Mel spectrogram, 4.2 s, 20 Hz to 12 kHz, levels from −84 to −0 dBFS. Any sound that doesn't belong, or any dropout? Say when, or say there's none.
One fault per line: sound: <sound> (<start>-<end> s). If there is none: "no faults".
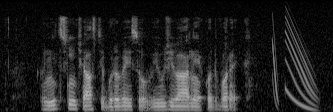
sound: chirp (3.4-4.0 s)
